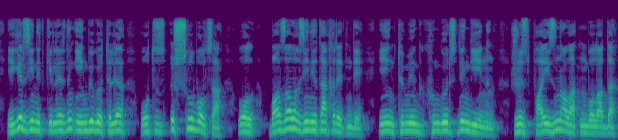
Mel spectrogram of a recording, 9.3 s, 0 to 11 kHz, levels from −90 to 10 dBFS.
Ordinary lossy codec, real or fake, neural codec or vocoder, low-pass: none; real; none; 7.2 kHz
